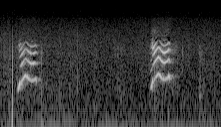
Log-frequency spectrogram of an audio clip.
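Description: A cat meowing twice, about three seconds apart. Each call is short, rising and then wavering. A sharp click comes just before the first meow, over a steady low hum.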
